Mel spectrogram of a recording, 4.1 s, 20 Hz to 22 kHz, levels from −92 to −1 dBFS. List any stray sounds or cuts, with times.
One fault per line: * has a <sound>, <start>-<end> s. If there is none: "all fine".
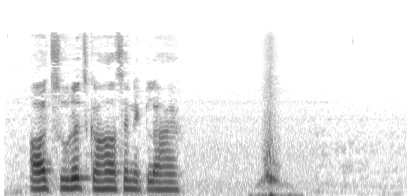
* has a whoosh, 2.5-3.0 s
